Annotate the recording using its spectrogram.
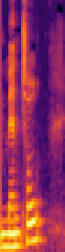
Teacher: So you may also hear mental, where the T is dropped completely. The T is very light. Sometimes it's so light that it stops existing. So it could be mental, it could be mental, depending on the speaker.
